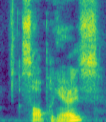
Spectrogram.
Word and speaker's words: salpingitis: Salpingitis? Salpingitis. Okay. Yeah, you said it right. You nailed it.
